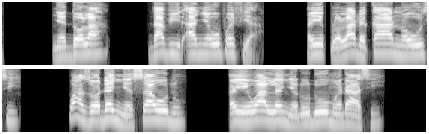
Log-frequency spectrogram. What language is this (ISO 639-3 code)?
ewe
